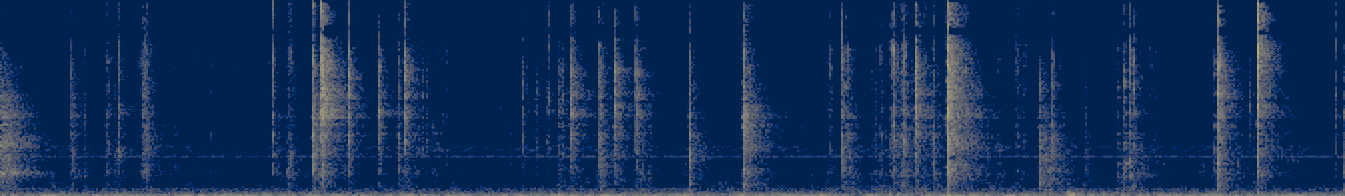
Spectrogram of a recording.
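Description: Irregular sharp clicks, creaks and snaps of thin sheet metal and plastic as an electric toothbrush's motor frame is twisted apart with a hand tool, with louder cracks about two and a half seconds in and again about seven seconds in as its spot welds give way.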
